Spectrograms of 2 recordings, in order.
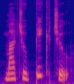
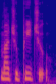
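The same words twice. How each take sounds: First: A k sound is heard before the ch. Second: No k sound is heard before the ch. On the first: This is how the locals say it. The speaker calls it right. "it's actually pronounced" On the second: This is how most outsiders say it. The speaker calls it wrong.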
